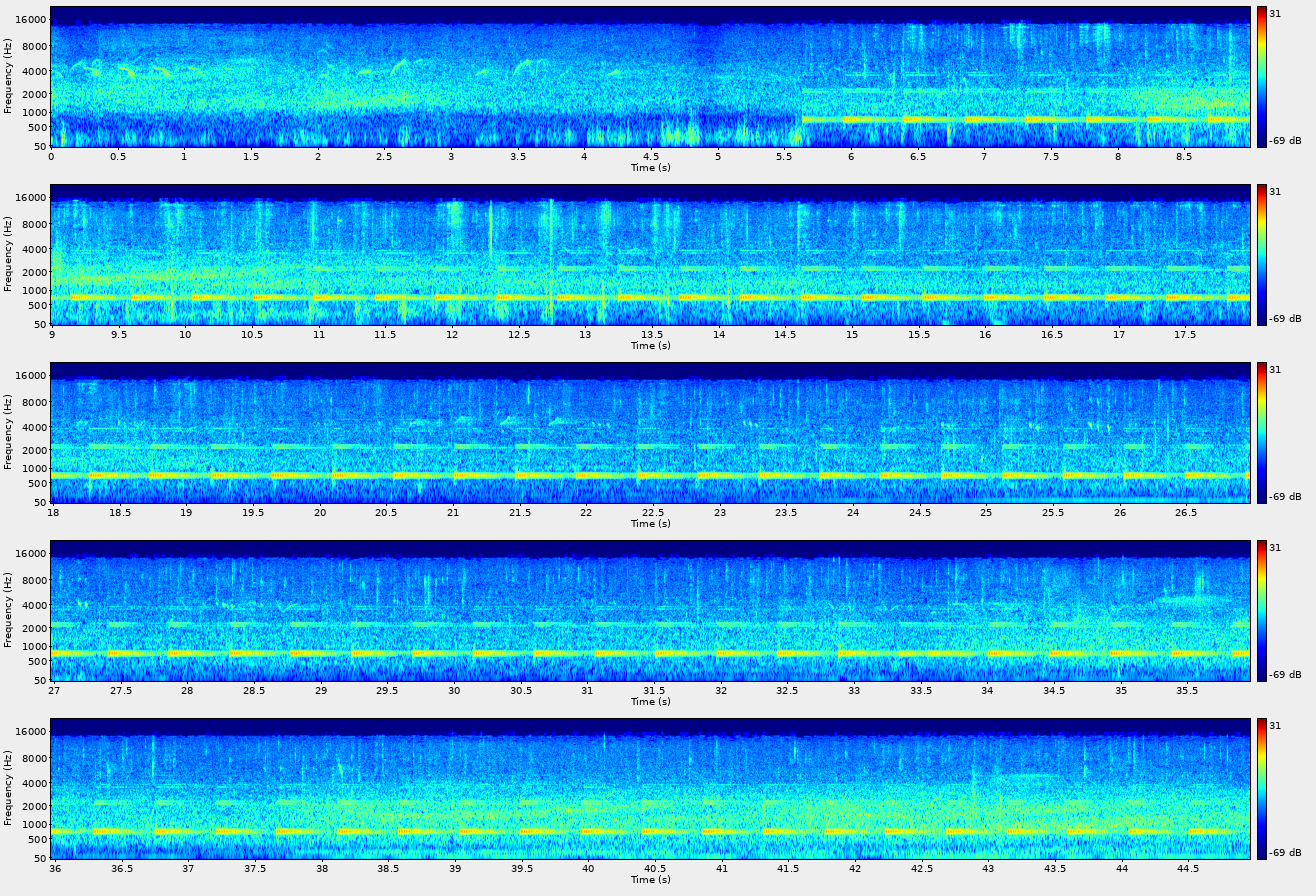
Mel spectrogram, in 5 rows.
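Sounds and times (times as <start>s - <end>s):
level-crossing alarm clanging: 5.7s - 44.9s.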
